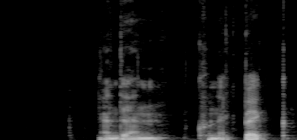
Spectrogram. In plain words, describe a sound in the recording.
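A young man speaks close to a microphone.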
